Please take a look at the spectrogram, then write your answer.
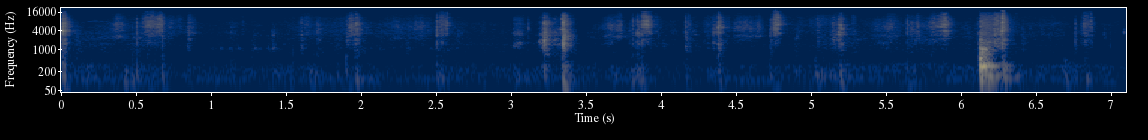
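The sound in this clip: Trading cards, including a few foils, are sorted by hand with many faint, soft rustles, slides and flicks in an uneven rhythm, and one sharper snap near the end.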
